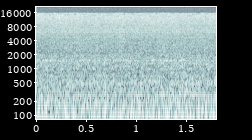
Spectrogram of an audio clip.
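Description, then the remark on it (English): A small Japanese mini truck's engine rumbles steadily at a low pitch as it is moved in a driveway, a continuous, even drone with no pauses, somewhat subdued, with no voices. “I'm just sitting in the driveway waiting for them to move the mini truck. We drive these Japanese mini trucks Daihatsus, Mitsubishis,”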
